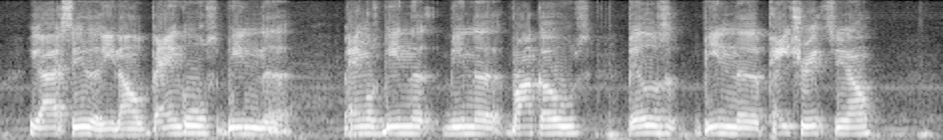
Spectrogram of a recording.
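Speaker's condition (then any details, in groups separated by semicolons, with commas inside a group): No condition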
